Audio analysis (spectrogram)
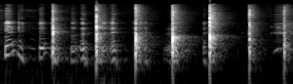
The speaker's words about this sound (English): I want to clap on that because it is a tremendous, wonderful experience, and it's more.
